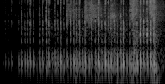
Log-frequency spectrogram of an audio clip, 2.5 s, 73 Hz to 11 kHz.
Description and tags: Quick Tapping on Keyboard
The sound of tapping on a keyboard with its playback rate and pitch increased. Used with a MacBook Pro microphone.
rate, quick, f13, tapping, playback, increased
